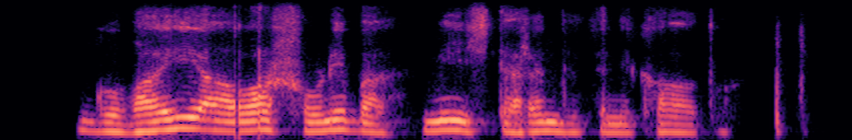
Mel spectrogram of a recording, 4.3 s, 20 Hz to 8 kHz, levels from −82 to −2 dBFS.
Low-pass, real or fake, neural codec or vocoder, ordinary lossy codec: 7.2 kHz; fake; codec, 44.1 kHz, 7.8 kbps, Pupu-Codec; Opus, 16 kbps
